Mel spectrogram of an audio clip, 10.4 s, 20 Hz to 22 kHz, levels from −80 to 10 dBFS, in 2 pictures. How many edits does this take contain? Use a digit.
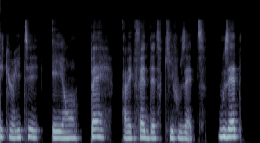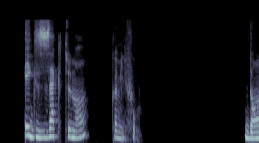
1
